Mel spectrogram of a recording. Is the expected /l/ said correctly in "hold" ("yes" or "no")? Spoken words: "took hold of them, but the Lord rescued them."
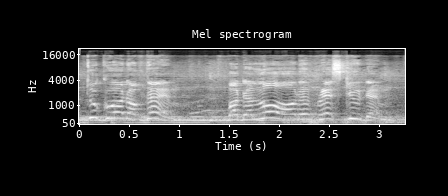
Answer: no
